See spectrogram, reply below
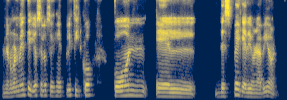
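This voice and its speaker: A man teaching English pronunciation in a patient, explanatory way, slowly modeling each word. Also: mid-range voice, fairly even intonation. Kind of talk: online pronunciation lesson.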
